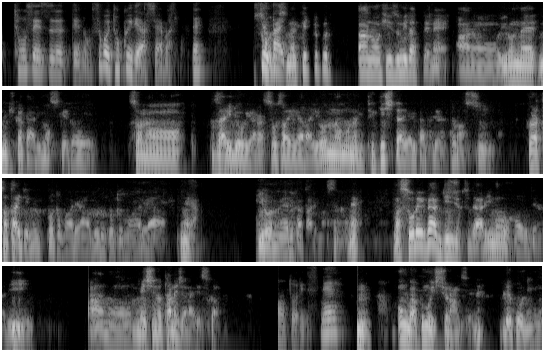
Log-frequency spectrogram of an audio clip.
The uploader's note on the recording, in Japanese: teamsを用いてのオンライン収録のため、音声が聞き取りにくい部分がございます。ご了承ください。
